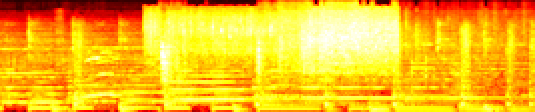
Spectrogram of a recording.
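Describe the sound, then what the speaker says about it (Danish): Salmon fillets fry skin side down in a pan, a steady close sizzle and crackle heard under background music. "Så er det bare at stege dem på skinsiden."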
